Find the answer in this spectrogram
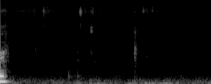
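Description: Faint, soft clicks and squishes of a person chewing a mouthful of a soft-bread chicken sandwich, with the mouth closed.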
